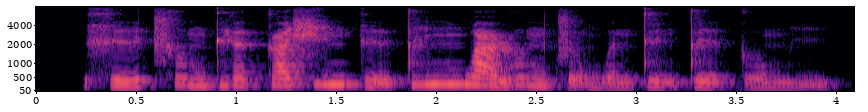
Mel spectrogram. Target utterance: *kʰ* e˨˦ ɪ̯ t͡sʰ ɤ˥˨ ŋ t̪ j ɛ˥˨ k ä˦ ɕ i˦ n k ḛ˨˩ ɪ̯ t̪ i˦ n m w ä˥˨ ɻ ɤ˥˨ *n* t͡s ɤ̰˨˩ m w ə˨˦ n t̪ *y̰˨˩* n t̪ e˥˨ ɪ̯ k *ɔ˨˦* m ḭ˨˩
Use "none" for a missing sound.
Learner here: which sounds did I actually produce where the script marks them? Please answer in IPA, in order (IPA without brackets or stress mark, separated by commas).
x, ŋ, y˥˨, ɤ˨˦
